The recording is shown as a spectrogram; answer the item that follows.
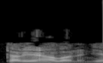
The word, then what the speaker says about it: Tarja Halonen: Your nation has a woman as president, Tarja Halonen. Am I pronouncing that right? – Yes, Tarja Halonen, yes.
